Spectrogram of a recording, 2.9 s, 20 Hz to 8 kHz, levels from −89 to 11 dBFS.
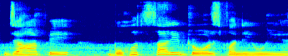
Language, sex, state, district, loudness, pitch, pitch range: Hindi, female, Punjab, Pathankot, -16 LUFS, 220 Hz, 200-245 Hz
